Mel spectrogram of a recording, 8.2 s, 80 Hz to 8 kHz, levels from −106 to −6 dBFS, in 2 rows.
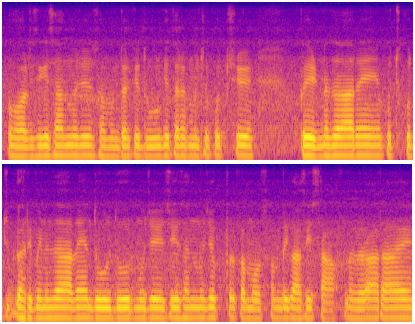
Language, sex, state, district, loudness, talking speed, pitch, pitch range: Hindi, male, Bihar, Saran, -18 LUFS, 270 wpm, 140 Hz, 135-140 Hz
